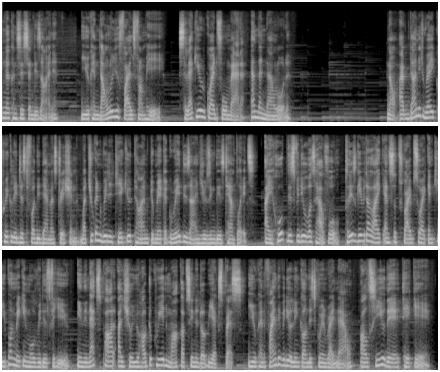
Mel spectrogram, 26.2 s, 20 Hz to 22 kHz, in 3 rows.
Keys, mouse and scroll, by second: 0.5 click, 0.7-1.3 ctrl+scroll up 1, 1.3-1.8 ctrl+scroll down 1, 2.8 click, 3.8 click, 4.8 click, 8.5 click, 9.6 click, 9.8-11.2 ctrl+scroll up 1.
